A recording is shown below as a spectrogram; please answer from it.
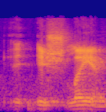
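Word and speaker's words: Ishlaen: I have 3 units of 6 Morsar Guard and 1 unit of 3 Ishlayan Guard, that's how you say it.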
